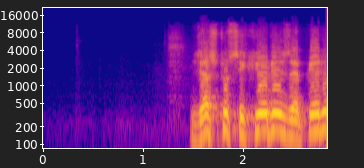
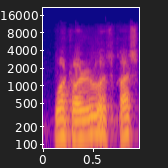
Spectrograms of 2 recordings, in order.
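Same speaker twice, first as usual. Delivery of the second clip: usual speaking voice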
